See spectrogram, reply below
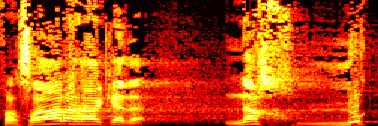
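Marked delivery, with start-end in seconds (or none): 1.5-2.5 نخلق with no qaf heard, straight into a doubled kaf; teacher demonstrating the qaf is gone; qaf dropped. Shown as a demonstration. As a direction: show the qaf disappearing. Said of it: "ذهب القاف ما تسمعه".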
